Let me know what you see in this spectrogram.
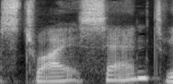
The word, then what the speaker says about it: Streisand: weil Siri hat es bis vor ein paar Monaten mit Z ausgesprochen und nicht mit S wie Sand. Das heißt ja Barbara Streisand, wie der Sand am Strand.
